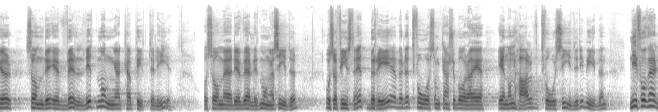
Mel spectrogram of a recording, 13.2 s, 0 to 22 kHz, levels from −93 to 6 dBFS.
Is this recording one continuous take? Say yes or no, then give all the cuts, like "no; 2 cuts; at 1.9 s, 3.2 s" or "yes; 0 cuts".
yes; 0 cuts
